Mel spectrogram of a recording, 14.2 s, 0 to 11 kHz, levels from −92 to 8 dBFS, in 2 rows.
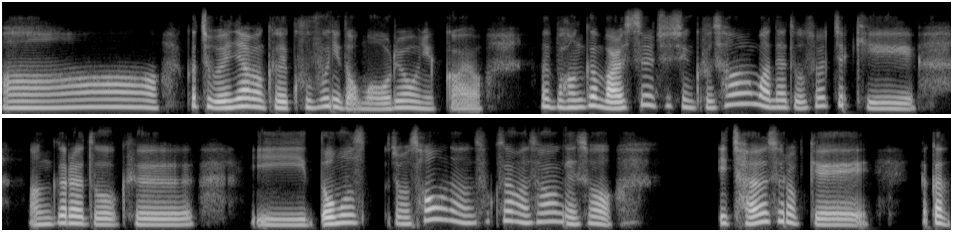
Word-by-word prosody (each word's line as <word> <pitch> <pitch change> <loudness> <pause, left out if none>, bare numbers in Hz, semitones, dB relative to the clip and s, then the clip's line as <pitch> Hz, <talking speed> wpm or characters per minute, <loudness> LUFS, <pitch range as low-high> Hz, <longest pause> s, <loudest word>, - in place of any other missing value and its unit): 아 210 +2 +1 0.2
그쵸. 250 -2 -1
왜냐하면 215 +3 +5
그게 190 -1 +2
구분이 215 +4 -2
너무 160 -2 -2
어려우니까요. 165 - -2 0.4
그 230 - 0
방금 210 +4 +2
말씀해 200 +9 +4
주신 240 -4 -6
그 195 0 -5
상황만 280 -2 +1
해도 205 -3 -1
솔직히 180 -8 -4 0.5
안 180 +2 -2
그래도 185 -5 +3
그 170 +1 -1 0.4
이 165 -1 -2
너무 205 +5 +6
스 225 - -9 0.2
좀 195 -1 -1
서운한 295 -4 +1
속상한 270 0 -1
상황에서 210 -7 -1 0.8
이 210 - 0
자연스럽게 195 - +2 0.4
약간 215 -5 +3
205 Hz, 275 characters per minute, -23 LUFS, 180-230 Hz, 0.8 s, 너무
